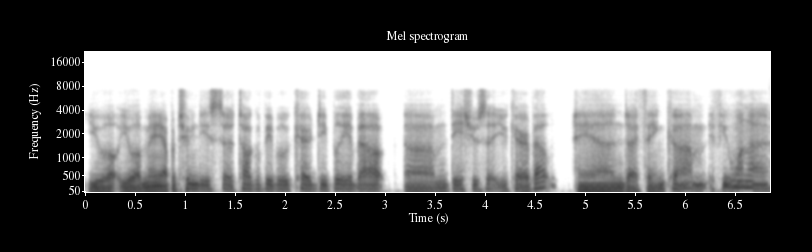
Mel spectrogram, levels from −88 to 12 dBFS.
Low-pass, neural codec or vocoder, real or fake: 7.2 kHz; codec, 16 kHz in and 24 kHz out, 0.9 kbps, LongCat-Audio-Codec, four codebook decoder; fake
